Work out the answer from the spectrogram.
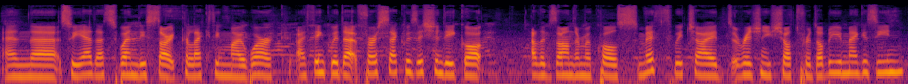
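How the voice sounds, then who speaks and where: Flat-voiced Belgian-born woman photographer. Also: mid-range voice, normal speed, hardly any pauses. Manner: hesitant, many fillers and restarts. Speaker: artist and photographer. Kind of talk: casual interview answers.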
